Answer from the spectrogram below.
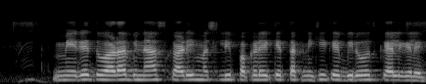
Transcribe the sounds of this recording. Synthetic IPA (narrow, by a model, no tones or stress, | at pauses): meːɾed̪waːɾaʋɪnaːskaːɽimɐt͡ʃʰlipɐkɽeket̪ɐknikikebɪɾoːd̪ʱkɛːlɡeleː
